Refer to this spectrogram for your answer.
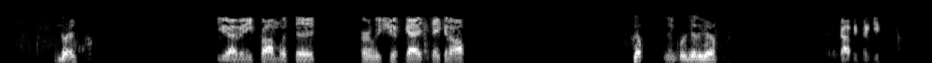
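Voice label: Incident Tac 3, Scanner audio recording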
